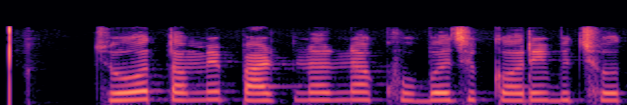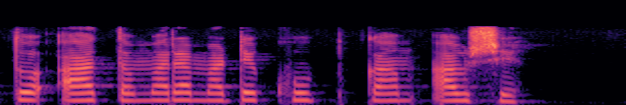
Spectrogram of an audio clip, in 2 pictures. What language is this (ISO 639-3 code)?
guj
